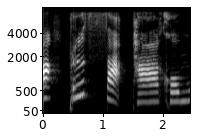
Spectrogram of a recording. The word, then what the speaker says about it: พฤษภาคม: พาน นะ คะ รึ อยู่ หลัง พ. พาน อ่าน ว่า พฤษภาคม ค่ะ ตัว อย่าง หรือ ที่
